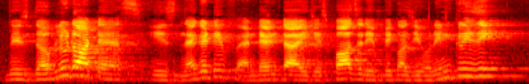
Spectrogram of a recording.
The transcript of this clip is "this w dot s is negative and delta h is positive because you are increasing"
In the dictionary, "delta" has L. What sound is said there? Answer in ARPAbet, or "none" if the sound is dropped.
N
